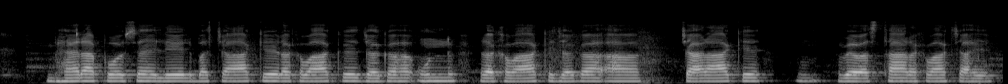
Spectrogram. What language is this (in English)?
Maithili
